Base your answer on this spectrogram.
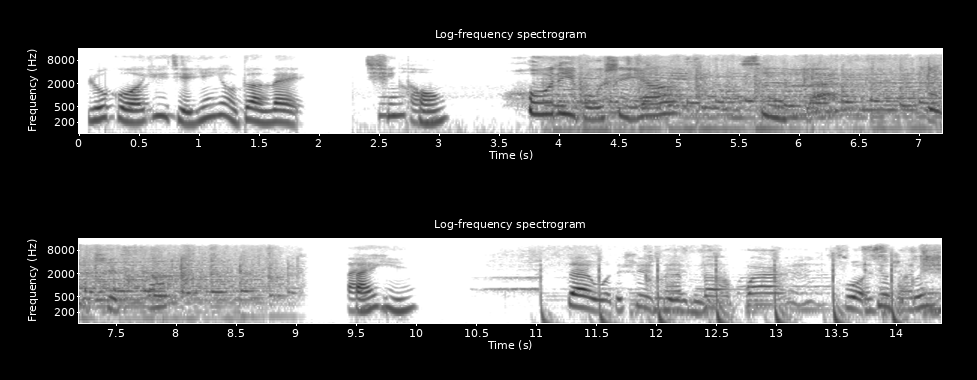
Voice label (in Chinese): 御姐音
